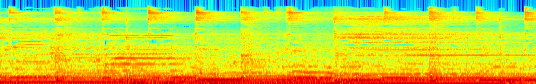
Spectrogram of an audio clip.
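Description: A live pop-rock band playing through a PA: drum kit with cymbals struck on a steady beat, sustained electric bass notes and keyboard.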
